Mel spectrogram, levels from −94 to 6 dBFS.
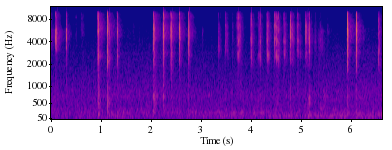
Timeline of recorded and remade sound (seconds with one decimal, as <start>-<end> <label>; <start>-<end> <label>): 0.0-6.6 recorded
